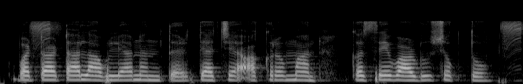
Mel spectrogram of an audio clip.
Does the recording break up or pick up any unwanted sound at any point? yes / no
no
